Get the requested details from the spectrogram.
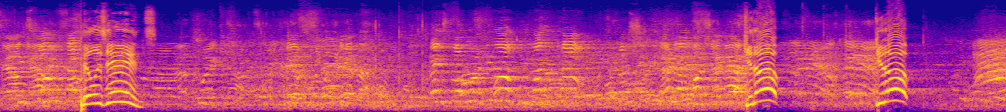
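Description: A spectator on the sideline lets out loud, drawn-out shouts.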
